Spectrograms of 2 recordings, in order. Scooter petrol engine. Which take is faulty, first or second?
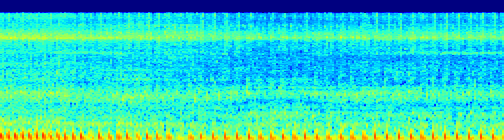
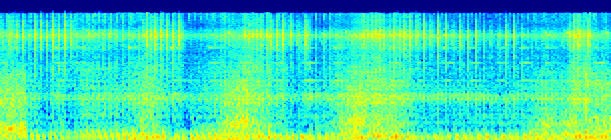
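second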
